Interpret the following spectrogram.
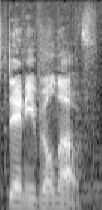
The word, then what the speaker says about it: Denis Villeneuve: I went back and forth on so many different things, and I just looked it up, and I think it's Denis Villeneuve.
